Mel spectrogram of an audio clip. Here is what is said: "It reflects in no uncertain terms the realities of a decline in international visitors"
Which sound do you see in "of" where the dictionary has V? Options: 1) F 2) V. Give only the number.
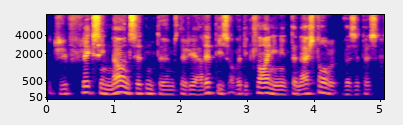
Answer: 2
